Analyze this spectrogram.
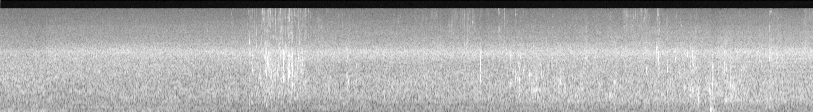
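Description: Steady rush of moving river water, with splashes and knocks of a canoe paddle dipping into it: a cluster about four seconds in and a few sharper ones later.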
